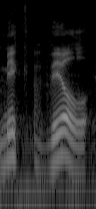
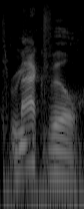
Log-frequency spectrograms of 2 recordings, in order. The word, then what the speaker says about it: Macville: Marcy says Tommy's from Mickville, KL3. Macville. Macville? Yeah, that's I don't see any A's. somebody. Yeah, somebody told me that is how it's pronounced.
